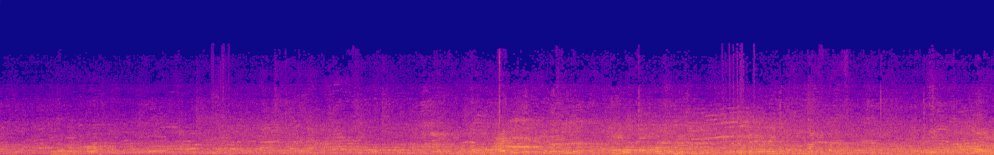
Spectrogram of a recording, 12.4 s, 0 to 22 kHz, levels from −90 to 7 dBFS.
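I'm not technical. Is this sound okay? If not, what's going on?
No, there are two separate problems.

Processor overload crackle, from 2.65 to 2.87 s and again from 9.03 to 9.43 s: the computer falls behind on tiny chunks of audio, around 5 ms each, and replays stale bits instead. That comes out as a short gritty tearing over the sound.

DAB burbling at 3.04 to 3.38 s, 5.75 to 6.32 s, 10.12 to 10.52 s and 11.95 to 12.21 s: weak digital radio reception lets errors slip into the signal, so bits of the sound jump around and give short blips of noise.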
